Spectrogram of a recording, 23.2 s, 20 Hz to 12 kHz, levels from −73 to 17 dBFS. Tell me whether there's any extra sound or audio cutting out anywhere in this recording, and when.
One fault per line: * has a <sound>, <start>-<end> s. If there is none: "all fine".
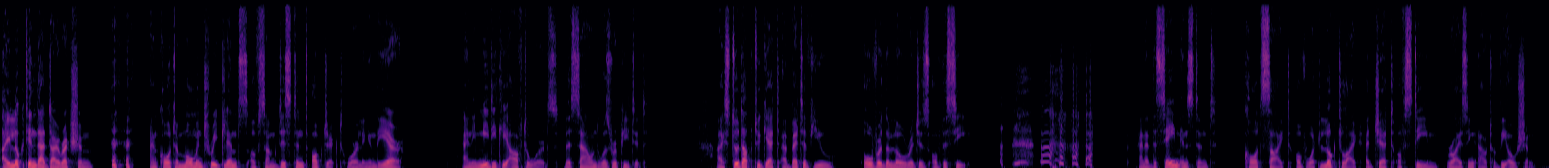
* has a laugh, 1.7-2.0 s
* has a laugh, 15.0-16.5 s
